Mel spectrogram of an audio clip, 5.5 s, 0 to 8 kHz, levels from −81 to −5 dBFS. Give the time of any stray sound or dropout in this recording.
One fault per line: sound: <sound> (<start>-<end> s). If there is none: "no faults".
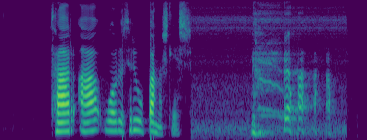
sound: laugh (3.8-5.1 s)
